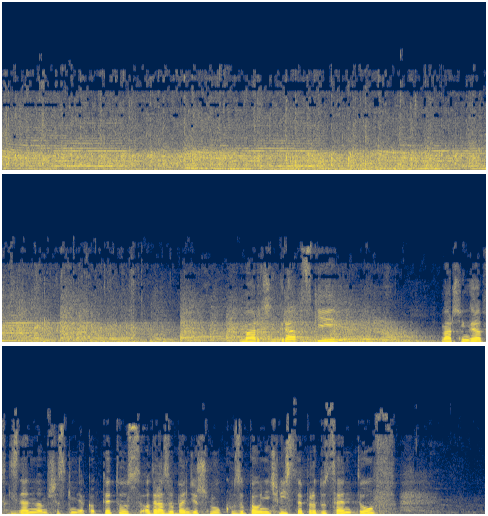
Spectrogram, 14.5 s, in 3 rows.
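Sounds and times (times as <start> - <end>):
audience applauding at a music awards ceremony: 0.0 - 6.7
speech: 7.2 - 8.5, 9.2 - 13.9.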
